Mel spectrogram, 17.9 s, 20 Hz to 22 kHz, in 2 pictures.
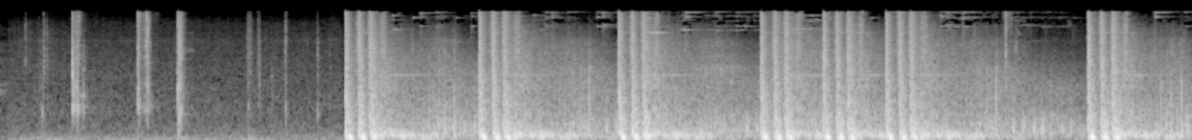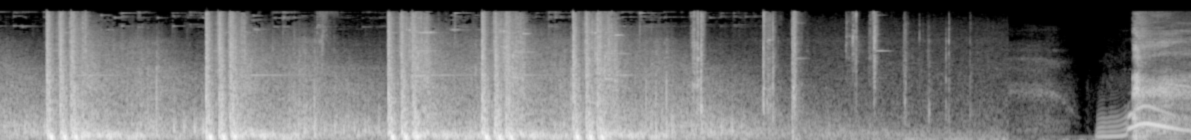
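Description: Rapid burst fire from the Battle Rifle 75 in a video game: many sharp, loud clusters of shots with short pauses between them. No voices are heard.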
